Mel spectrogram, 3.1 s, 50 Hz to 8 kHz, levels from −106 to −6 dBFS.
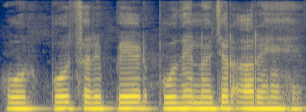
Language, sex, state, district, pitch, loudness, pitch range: Hindi, male, Jharkhand, Ranchi, 150 Hz, -11 LUFS, 150-155 Hz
